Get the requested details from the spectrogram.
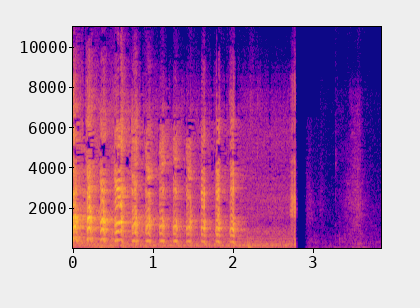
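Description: A man laughs loudly and excitedly.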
